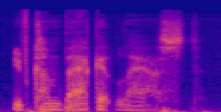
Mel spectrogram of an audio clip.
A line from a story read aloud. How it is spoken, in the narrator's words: he whispered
